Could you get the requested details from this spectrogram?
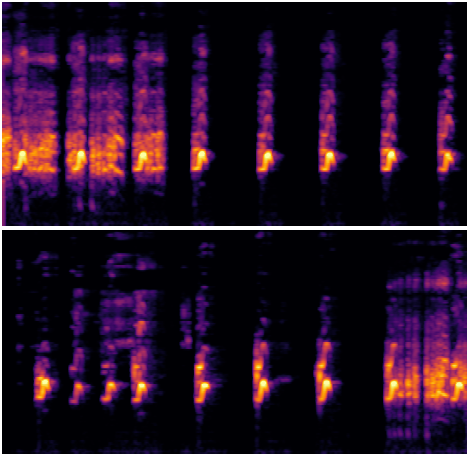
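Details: White-breasted waterhen calling as a lure to attract other waterhens: harsh, nasal notes repeated quickly, with denser rasping bursts at the start and end.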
